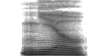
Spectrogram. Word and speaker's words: nhiều: Nhiều. – The word that means a lot is pronounced with a low falling tone.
